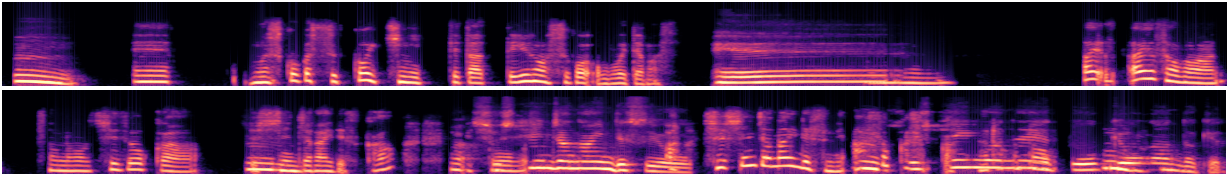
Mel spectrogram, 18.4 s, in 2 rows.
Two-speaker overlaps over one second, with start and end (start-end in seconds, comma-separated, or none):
15.6-17.9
